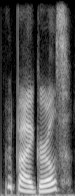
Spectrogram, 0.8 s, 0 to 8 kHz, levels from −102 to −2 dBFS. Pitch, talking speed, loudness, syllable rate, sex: 245 Hz, 240 wpm, -14 LUFS, 4.8 syllables/s, female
